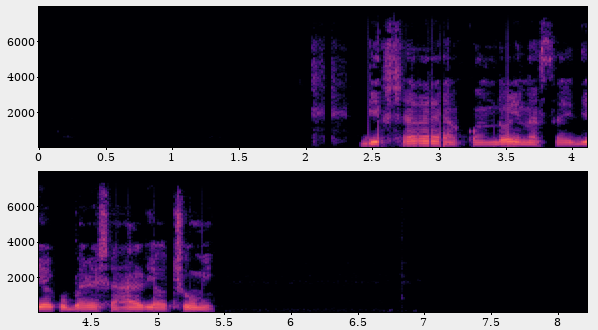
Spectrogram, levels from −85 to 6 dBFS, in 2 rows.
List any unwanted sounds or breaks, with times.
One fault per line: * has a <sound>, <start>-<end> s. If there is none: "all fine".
all fine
